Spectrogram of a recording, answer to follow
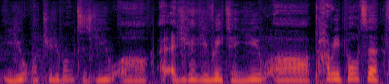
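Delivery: building to loud, high disbelief; awestruck. Retold or imitated. Vlogger reliving his awe at Julie Walters, building to loud amazement. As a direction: marvel harder with each credit. Acting awestruck thoughts at meeting star.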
